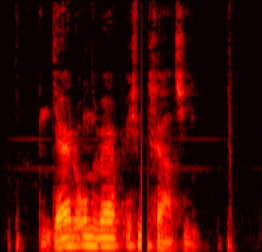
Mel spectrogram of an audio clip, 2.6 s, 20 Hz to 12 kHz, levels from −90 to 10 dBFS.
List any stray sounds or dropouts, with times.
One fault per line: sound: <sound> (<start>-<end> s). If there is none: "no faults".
sound: dropout (1.4-1.5 s)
